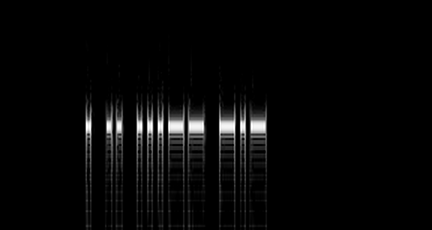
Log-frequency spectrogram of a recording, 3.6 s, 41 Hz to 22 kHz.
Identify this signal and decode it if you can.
Morse code, heard as a keyed tone, about 28 wpm, 700 Hz. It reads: EI3K
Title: DXCC-100 Call Signs - 4 Characters - 28wpm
